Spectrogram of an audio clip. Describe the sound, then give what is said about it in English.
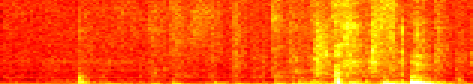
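A dog pants and shuffles around, with soft rhythmic breaths, small whimpery noises and rustling movement, fairly quiet overall with a slightly louder burst near the end. “Strange dog.”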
